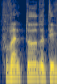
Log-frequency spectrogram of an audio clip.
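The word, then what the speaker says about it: Juventud: 음악을 들어봤더니 제 발음이 비슷하긴 했군요. 파커 이바네즈의 후벤투드 디비노 데소로라고 어, 노래했습니다. – 음. 저는 유루이태리의이 발음 비슷하게 유벤투스 이렇게 했는데 후벤투드 예, 이렇게 발음을 하는군요.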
